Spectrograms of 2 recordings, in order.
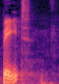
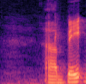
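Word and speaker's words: בית: the case of Beit if it has a doggish it is pronounced as we would pronounce the English letter B but as in boy if it does not have a doggish it will be pronounced as a V okay so with the doggish is be without a doggish is v okay the numerical value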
